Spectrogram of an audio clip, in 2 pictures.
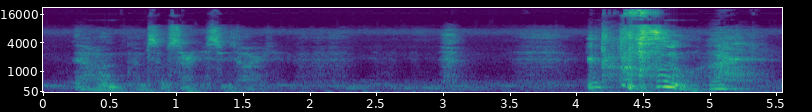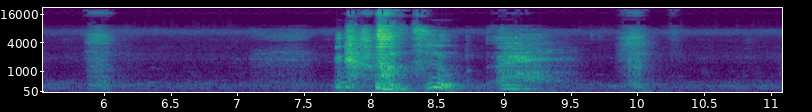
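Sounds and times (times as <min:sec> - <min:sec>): man sneezing: 0:04.1 - 0:05.3, 0:07.8 - 0:10.1.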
